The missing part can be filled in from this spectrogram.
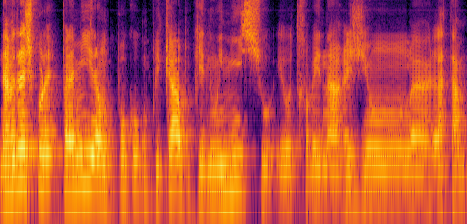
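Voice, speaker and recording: A man talks at a fairly quick pace with a French accent. His pitch is fairly high, with ordinary variation. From France. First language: French (speaking Portuguese). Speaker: corporate executive. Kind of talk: casual interview. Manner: halting.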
